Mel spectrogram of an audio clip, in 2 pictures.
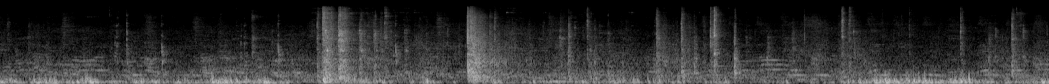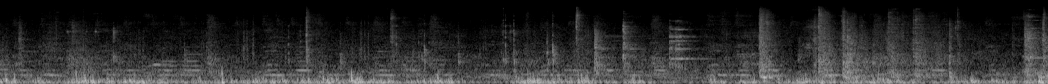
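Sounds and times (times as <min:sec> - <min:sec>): indistinct voices: 0:00.0 - 0:20.9.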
